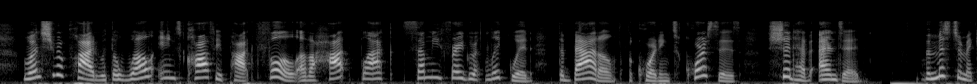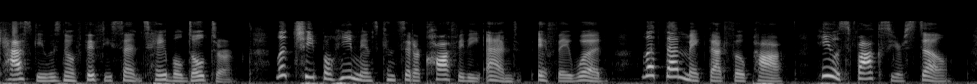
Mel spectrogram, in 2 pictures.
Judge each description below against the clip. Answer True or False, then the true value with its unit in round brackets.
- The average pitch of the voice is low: False (215 Hz)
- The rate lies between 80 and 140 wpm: False (165 wpm)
